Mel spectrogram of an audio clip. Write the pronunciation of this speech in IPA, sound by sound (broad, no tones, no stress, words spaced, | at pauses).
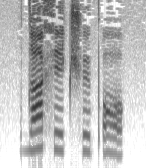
daxet͡ʃʰøpʼɔ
